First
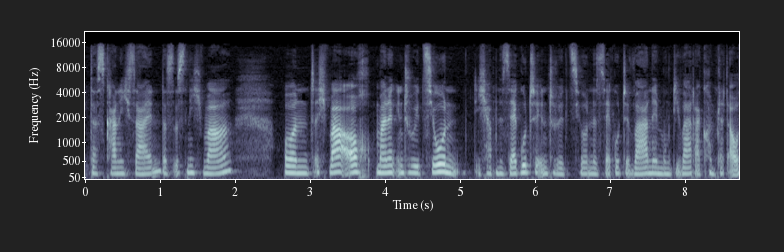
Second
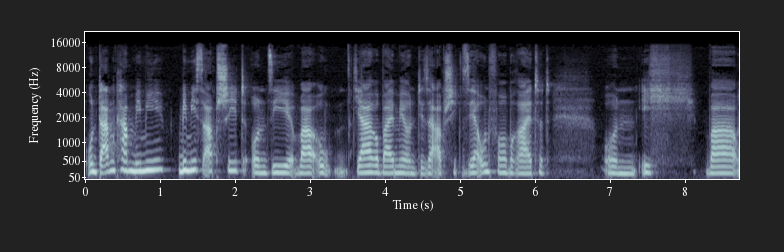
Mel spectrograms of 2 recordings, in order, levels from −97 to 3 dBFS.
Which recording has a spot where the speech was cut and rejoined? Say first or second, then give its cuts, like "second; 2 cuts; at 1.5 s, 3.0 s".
second; 3 cuts; at 3.6 s, 5.0 s, 7.4 s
